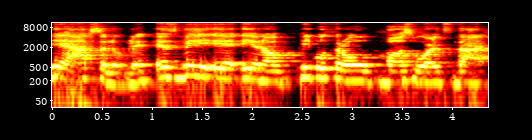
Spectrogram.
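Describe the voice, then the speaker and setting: A woman with a Spanish accent, moderate pace and ordinary pitch variation. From Dominican Republic. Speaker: tech education founder, former banker. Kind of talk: interview. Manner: halting, many false starts.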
